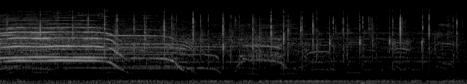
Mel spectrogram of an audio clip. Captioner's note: people cheering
